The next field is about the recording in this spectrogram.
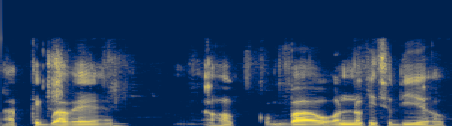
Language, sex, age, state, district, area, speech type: Bengali, male, 18-30, West Bengal, Birbhum, urban, spontaneous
